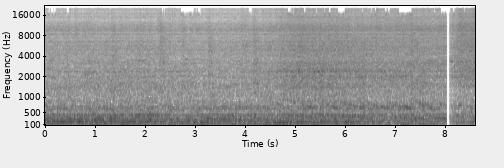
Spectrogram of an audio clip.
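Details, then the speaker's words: Hyundai i20 idling with clutch pressed: rough, gritty rattle on top of idle; broken clutch release bearing, replaced after removing the gearbox, which solved it. "i20 में clutch दबाने के बाद एक आवाज़ ए रहा है ये रहा मैंने अगर क्लच प्रेस किया एक आवाज़ ए रहा है"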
